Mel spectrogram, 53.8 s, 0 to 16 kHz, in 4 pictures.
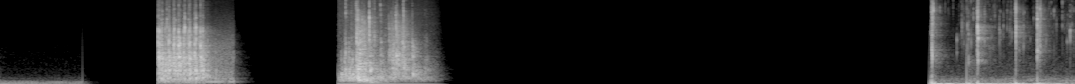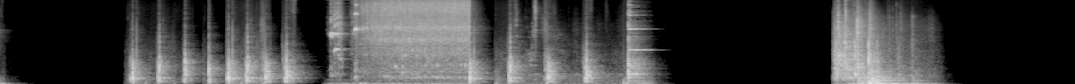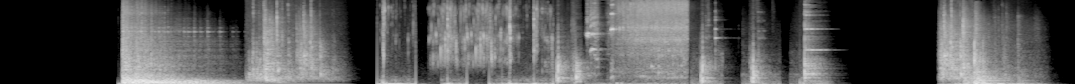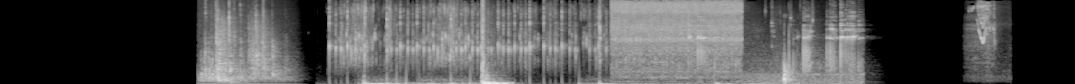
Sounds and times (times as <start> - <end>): Door: 4.2 - 5.4, 23.9 - 25.0, 38.6 - 39.8, 42.8 - 44.0.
